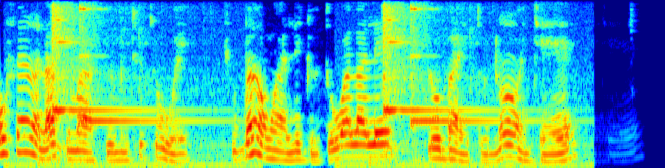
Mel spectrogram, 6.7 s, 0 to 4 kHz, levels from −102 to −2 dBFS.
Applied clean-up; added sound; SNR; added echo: none; Doorbell; 6 dB; reverberation time 0.2 s.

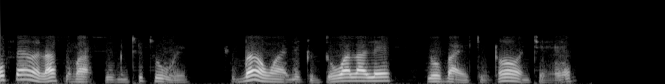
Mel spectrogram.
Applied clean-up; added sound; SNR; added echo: neural separator model SepFormer WHAMR!.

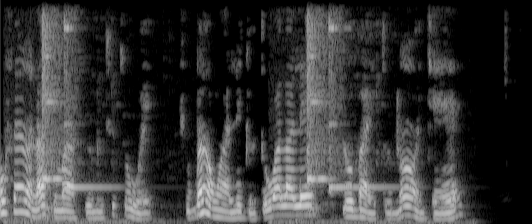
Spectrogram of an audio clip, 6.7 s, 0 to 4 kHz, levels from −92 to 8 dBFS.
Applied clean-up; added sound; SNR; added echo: classical method WPE with log-MMSE.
